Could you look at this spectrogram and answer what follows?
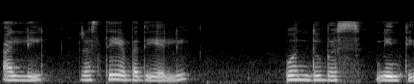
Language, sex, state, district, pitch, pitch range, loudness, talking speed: Kannada, female, Karnataka, Bangalore, 205 Hz, 195-210 Hz, -17 LUFS, 85 wpm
